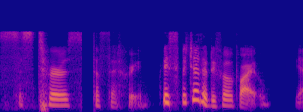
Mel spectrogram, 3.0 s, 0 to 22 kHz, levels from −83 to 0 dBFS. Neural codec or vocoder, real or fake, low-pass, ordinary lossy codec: codec, 16 kHz, 0.5 kbps, FunCodec, trained on LibriTTS, 25 frames a second; fake; none; none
